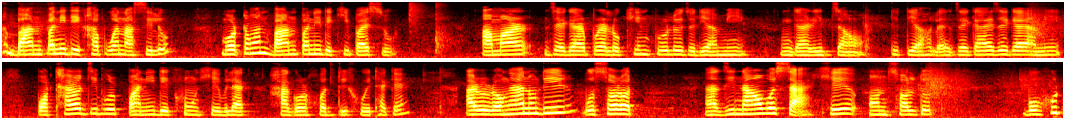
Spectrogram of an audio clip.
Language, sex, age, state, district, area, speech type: Assamese, female, 45-60, Assam, Lakhimpur, rural, spontaneous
